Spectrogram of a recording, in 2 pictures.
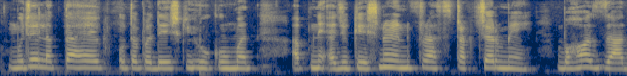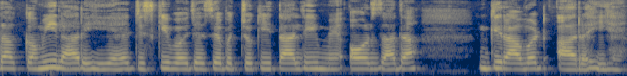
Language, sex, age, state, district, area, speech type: Urdu, female, 18-30, Uttar Pradesh, Ghaziabad, urban, spontaneous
